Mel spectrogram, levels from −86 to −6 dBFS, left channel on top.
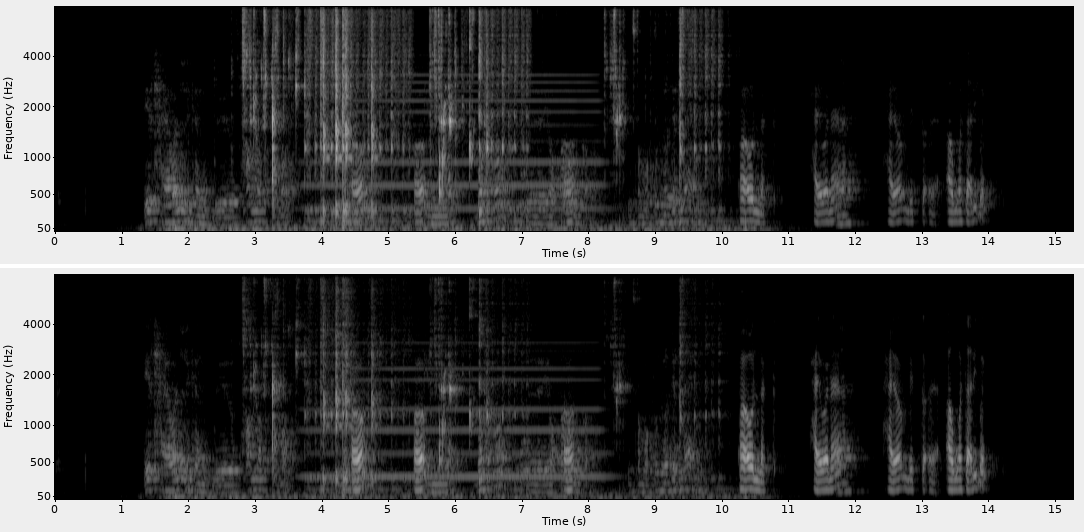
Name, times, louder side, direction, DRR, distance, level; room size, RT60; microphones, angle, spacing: voice 1, 1.3-3.8 4.2-4.7 5.6-8.2 8.6-9.7 11.7-11.9, left 1 dB, 45° right, -1 dB, 3.3 m, -57 dB
sound 1, 1.6-10.5, left 11 dB, 75° left, 0.4 m, -44 dB
Bowed string instrument, 3.6-8.4, right 1 dB, 20° left, 1.0 m, -60 dB
voice 2, 10.2-10.7 11.3-11.8 12.4-14.0, right 7 dB, 65° right, 14 dB, 0.3 m, -47 dB
14.0 x 5.1 x 6.4 m, 0.68 s
head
